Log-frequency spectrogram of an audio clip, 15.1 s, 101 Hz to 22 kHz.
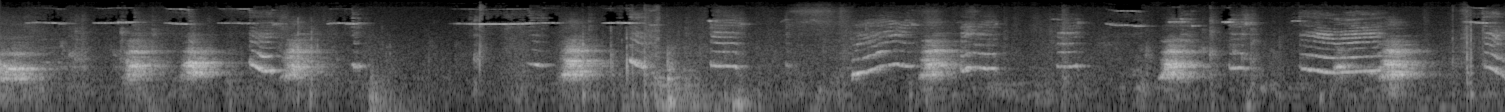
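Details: Young Cavapoo puppies from a new UK litter in 2015 keep up a run of whimpers and short yips, wavering whines rising and falling in overlapping bursts every second or two, with high squeaks in the background.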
